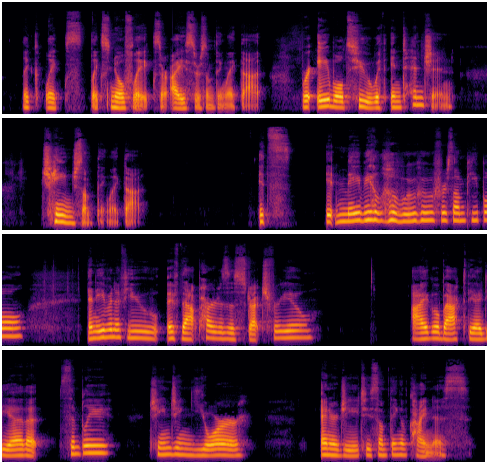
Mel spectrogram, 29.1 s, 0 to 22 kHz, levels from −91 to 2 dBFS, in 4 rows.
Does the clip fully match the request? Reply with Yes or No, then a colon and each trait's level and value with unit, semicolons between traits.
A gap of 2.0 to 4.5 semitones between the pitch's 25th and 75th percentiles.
No: average, 5.1 semitones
